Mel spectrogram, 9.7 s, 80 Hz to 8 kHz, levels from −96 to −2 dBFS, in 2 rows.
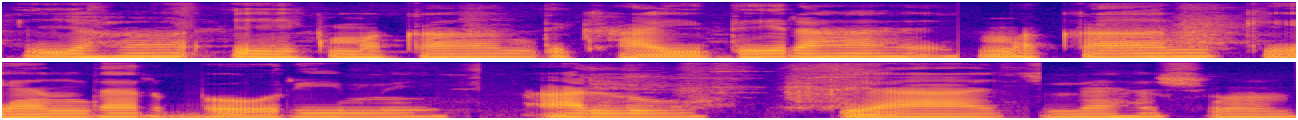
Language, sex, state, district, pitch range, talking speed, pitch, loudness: Hindi, male, Uttar Pradesh, Varanasi, 120-135 Hz, 100 wpm, 125 Hz, -21 LUFS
